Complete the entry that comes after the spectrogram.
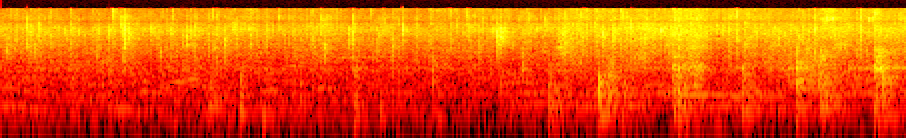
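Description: Boiled potato cubes sizzling as they land in hot ghee in a kadhai, with a wooden spatula scraping the pan and several sharp knocks of spatula and potato pieces against the metal, more of them in the second half.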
